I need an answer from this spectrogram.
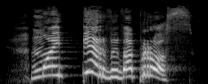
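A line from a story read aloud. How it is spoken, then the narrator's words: Shouted. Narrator (Russian): кричал Желток-Белток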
